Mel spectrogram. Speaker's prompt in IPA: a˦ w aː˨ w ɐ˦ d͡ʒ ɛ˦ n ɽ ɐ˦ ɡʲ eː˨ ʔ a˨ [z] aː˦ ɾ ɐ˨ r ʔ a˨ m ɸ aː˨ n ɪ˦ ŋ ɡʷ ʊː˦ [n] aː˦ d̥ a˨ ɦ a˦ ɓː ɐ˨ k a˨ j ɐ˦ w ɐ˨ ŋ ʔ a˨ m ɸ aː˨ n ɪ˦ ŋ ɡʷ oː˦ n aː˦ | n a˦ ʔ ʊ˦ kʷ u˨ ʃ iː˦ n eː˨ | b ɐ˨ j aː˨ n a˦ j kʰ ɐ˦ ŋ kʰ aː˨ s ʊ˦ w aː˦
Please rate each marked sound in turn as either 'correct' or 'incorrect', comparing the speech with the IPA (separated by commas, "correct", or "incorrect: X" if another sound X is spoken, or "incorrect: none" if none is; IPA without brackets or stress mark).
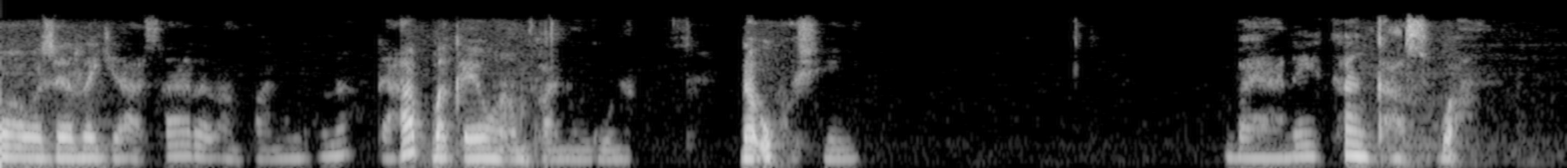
incorrect: s, correct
